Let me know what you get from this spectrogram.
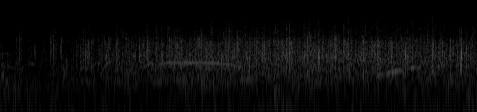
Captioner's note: attendees applauding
